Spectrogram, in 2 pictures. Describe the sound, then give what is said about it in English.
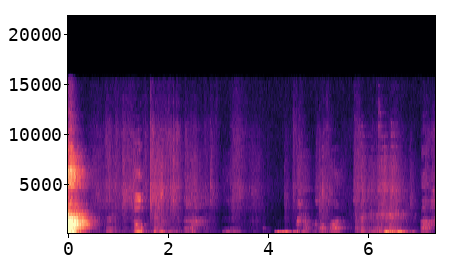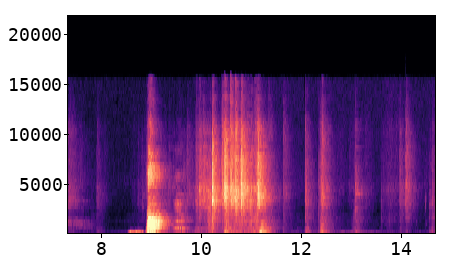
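A dog shut in a room barks in sharp, scattered bursts and whimpers between them, with muffled thumps and faint voices in the background. “I, I, closed my dog in this room or my roommate's dog, not even knowing that she was in here.”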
